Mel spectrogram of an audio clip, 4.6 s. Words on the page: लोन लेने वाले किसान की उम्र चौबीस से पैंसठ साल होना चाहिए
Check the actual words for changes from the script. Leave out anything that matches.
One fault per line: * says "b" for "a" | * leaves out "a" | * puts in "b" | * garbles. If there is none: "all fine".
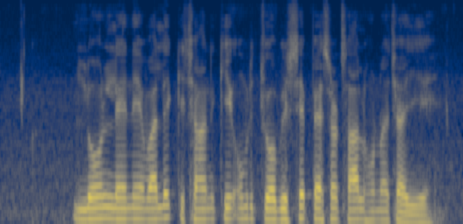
all fine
